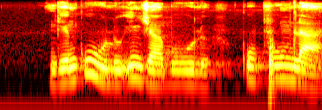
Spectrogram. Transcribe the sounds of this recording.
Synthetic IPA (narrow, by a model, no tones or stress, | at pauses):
ŋeŋkʼuluind͡ʒʱaɓulɔk̬ʼupʰum̩laː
